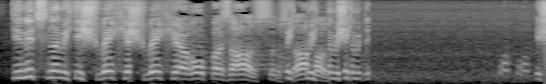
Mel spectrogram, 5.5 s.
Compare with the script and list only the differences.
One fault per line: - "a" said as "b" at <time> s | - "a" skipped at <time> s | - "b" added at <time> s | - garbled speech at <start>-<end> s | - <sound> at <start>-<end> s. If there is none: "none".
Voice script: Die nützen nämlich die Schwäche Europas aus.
- "Schwäche" added at 1.3 s
- garbled speech at 2.8-3.6 s
- laugh at 5.0-5.3 s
